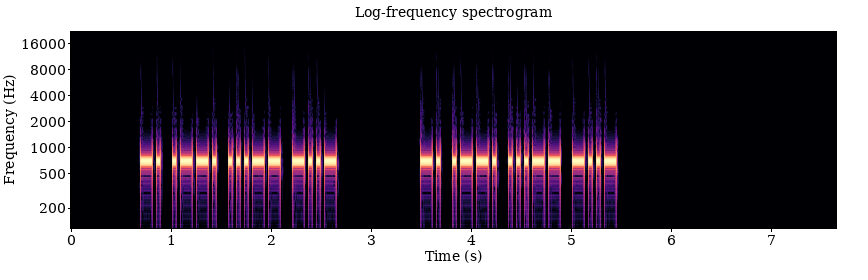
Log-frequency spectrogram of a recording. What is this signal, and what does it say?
Morse code, heard as a keyed tone, about 31 wpm, 700 Hz. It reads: NP3X NP3X
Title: USA Call Signs - 4 Characters - Repeated 2x - 30wpm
